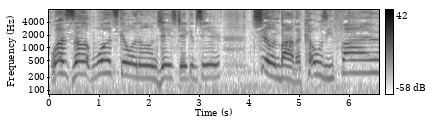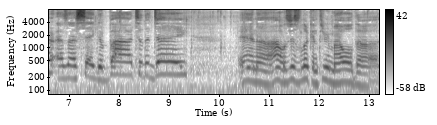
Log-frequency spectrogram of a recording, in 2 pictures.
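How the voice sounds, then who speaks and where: Creaky-voiced American man chatting casually. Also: high-pitched, slow, mellow. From United States. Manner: upbeat, rambling, addresses viewers. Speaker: spoken word poet and vlogger. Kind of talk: casual chatty solo vlog. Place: parked car, talking alone.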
